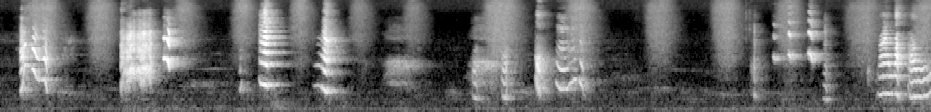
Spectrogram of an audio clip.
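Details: Pet Indian ringneck parakeet speaking Urdu/Hindi words while on a table, breathy hissing bursts mixed with tonal, wavering syllables in quick phrases, pauses between utterances; indoor setting.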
